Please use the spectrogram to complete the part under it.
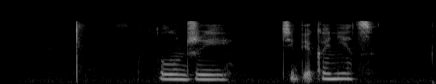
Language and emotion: Russian, sad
